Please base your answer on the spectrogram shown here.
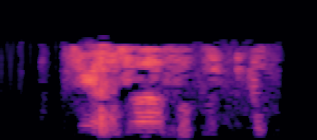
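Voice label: police dispatch, Scottsdale PD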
